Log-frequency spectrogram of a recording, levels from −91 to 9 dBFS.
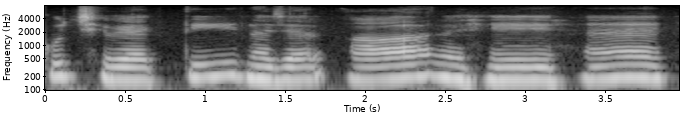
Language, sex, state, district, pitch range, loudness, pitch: Hindi, female, Jharkhand, Ranchi, 165-190 Hz, -15 LUFS, 175 Hz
